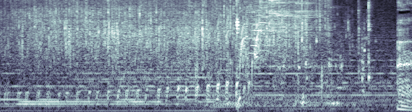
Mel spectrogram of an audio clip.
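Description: Plants being watered in the video game Palia give a steady pouring-water effect lasting several seconds over constant game background music.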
